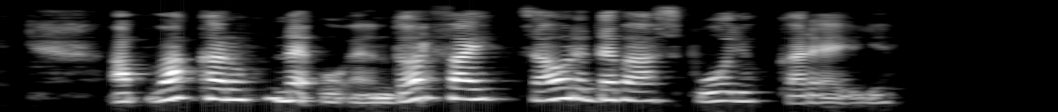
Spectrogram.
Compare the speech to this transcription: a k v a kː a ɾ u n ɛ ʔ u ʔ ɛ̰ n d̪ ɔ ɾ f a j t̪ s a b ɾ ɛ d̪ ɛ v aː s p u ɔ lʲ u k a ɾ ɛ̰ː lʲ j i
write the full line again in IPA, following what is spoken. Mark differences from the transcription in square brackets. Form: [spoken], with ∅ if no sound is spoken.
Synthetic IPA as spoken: a [p] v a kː a ɾ u n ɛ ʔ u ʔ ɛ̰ n d̪ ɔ ɾ f a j t̪ s a [w] ɾ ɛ d̪ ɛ v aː s p u ɔ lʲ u k a ɾ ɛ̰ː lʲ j i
